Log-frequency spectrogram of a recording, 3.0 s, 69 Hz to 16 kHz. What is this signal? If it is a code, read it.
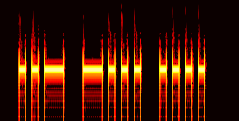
Morse code, heard as a keyed tone, about 15 wpm, 700 Hz. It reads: UBH
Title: Three Challenging Letter-Number Combinations 15wpm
